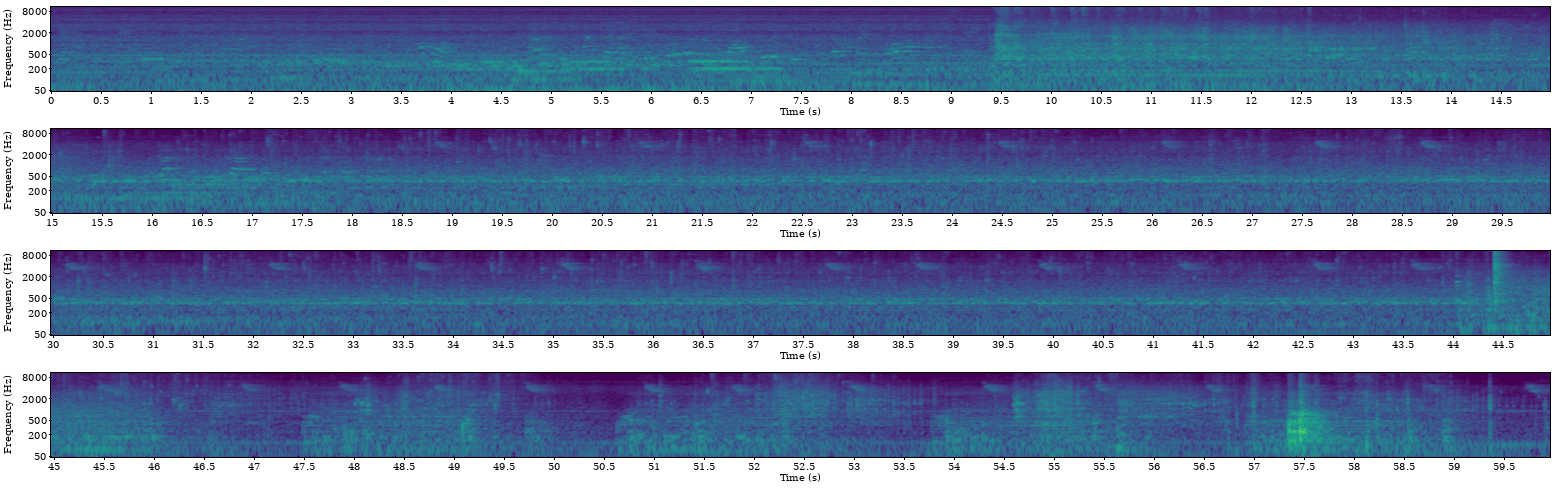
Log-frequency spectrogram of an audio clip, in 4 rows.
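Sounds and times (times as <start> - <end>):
water stream running into tub: 0.0 - 59.9.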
